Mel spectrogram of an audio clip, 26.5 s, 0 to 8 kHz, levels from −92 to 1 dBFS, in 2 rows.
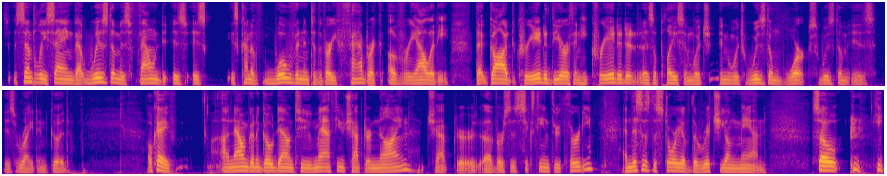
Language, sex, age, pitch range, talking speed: English, male, 40-59, 115-140 Hz, 165 wpm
